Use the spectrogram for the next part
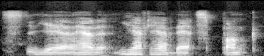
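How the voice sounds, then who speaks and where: A man's voice: on the low side, fairly even intonation, unhurried, warm tone. A young man hosting a livestream, chatting casually with lots of fillers and restarts, then reading a story aloud. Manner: rambling, with many fillers and restarts. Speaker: livestream host. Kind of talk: casual chat and dramatic reading. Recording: dull lo-fi stream audio.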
